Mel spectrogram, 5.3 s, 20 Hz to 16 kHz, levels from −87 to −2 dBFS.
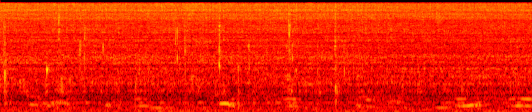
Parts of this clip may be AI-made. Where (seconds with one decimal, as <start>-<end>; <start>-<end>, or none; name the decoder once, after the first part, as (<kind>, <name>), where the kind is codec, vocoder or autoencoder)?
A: none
